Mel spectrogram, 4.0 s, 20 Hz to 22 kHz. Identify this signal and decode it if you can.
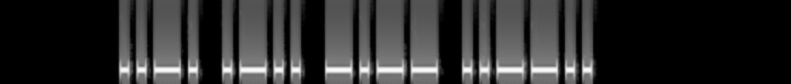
Morse code, heard as a keyed tone, about 28 wpm, 700 Hz. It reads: FLY?
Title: 4x Word-Spacing - Sentences from Top 500 Words - 28wpm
